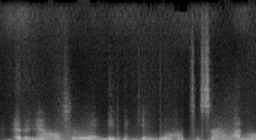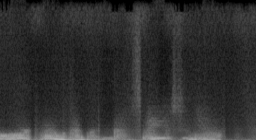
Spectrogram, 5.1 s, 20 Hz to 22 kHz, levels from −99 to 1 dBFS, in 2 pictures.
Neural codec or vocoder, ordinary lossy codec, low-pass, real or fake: codec, 44.1 kHz, 0.9 kbps, DAC; none; none; fake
